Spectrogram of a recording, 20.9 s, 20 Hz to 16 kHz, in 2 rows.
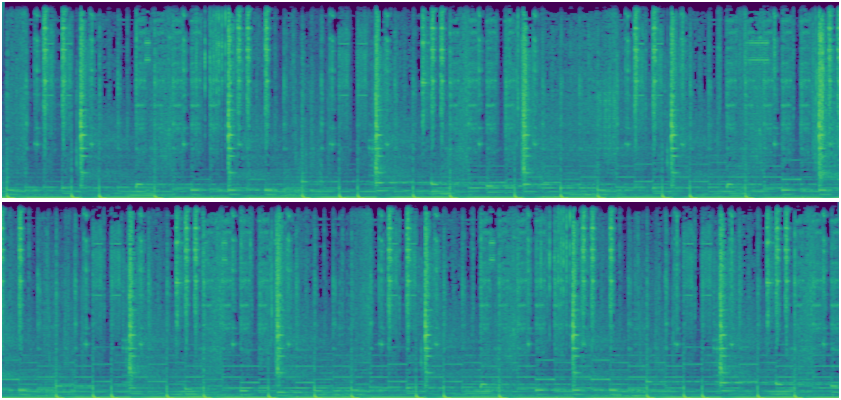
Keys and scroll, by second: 0.4 e, 0.4 space, 10.4-11.3 typing.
